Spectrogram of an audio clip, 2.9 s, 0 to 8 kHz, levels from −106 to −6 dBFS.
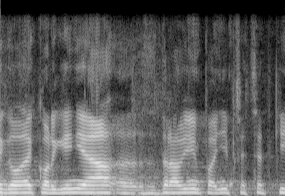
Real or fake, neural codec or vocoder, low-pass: real; none; 7.2 kHz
